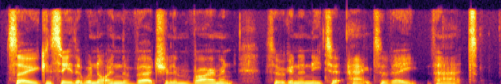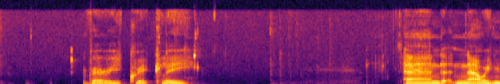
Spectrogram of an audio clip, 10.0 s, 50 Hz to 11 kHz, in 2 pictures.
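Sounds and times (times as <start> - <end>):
soft keyboard typing: 4.7 - 5.4, 6.9 - 9.0.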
